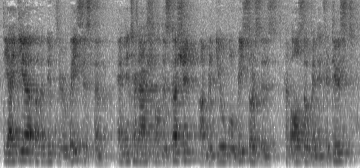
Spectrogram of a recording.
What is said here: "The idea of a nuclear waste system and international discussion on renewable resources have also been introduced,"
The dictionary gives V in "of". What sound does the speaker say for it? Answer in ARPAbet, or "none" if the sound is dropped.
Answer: V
